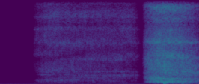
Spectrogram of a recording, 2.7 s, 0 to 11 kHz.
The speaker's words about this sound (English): It's a O2 trainer. It's got a flap on this side. On the other side is a hole.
